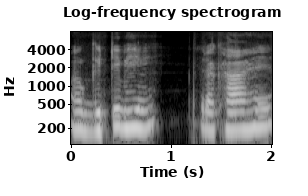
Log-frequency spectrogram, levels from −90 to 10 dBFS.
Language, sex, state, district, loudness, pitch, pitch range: Chhattisgarhi, male, Chhattisgarh, Raigarh, -17 LUFS, 200 Hz, 185-215 Hz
